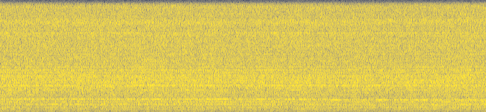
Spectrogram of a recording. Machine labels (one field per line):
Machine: fan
